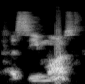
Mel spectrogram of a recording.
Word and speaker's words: CMOS: uh metal oxide semicond device which is generally pronounced as seos seos is a type of moset so in the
